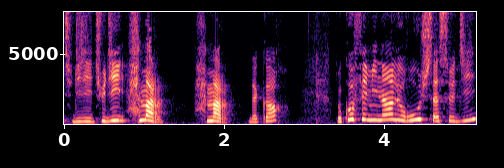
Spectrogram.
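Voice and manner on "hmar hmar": hmar said quickly, A barely heard; quick short A. Shown as a demonstration. Teacher repeating the right form to a learner, a fast hmar with a short A. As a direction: snap through the A of hmar. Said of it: "Donc, tu vas très vite".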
